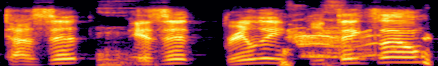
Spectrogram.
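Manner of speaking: sarcastic. Acted. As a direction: ask back in open sarcasm. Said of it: "You couldn't tell the sarcasm there?".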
